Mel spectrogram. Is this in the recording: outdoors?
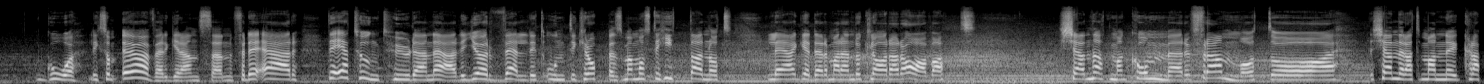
yes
